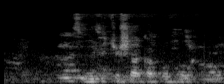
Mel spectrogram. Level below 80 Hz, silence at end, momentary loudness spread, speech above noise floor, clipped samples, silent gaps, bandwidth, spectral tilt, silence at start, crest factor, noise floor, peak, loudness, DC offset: -60 dBFS; 0 s; 8 LU; 22 dB; under 0.1%; none; 11.5 kHz; -5 dB/octave; 0.05 s; 18 dB; -51 dBFS; -14 dBFS; -29 LUFS; under 0.1%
